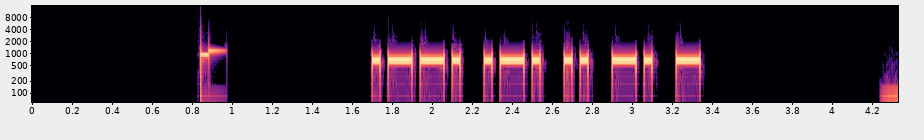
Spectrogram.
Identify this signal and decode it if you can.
Morse code, heard as a keyed tone, about 32 wpm, 700 Hz. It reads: PRINT
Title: Sentences from Top 1400 Words - New Word Drill Alt - 30wpm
